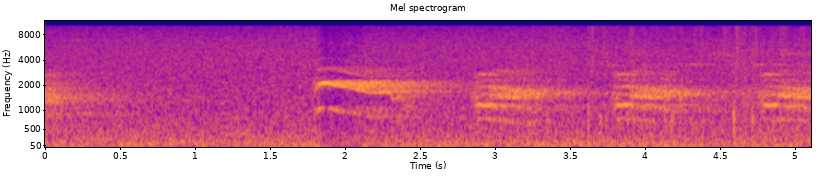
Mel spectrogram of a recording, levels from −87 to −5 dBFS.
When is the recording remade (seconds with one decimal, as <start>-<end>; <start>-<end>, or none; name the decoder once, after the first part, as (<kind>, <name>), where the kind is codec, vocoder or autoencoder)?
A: 0.6-5.1 (vocoder, Vocos)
